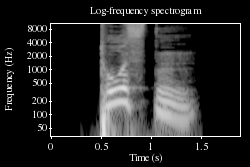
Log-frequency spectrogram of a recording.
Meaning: inflection of tosen: 1. first/third-person plural preterite 2. first/third-person plural subjunctive II
- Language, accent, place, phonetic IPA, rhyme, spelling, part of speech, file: German, Germany, Berlin, [ˈtoːstn̩], -oːstn̩, tosten, verb, De-tosten.ogg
